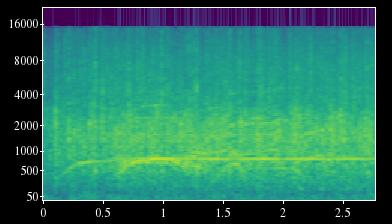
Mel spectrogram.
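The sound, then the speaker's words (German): Live audience applause at a quiz show, steady dense clapping that swells slightly and holds at an even loud level for about three seconds, with a faint whistle-like tone running through it. “Euer Applaus!”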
